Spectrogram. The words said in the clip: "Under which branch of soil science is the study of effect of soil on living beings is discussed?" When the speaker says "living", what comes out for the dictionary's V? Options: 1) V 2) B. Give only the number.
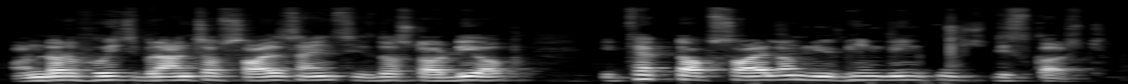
2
